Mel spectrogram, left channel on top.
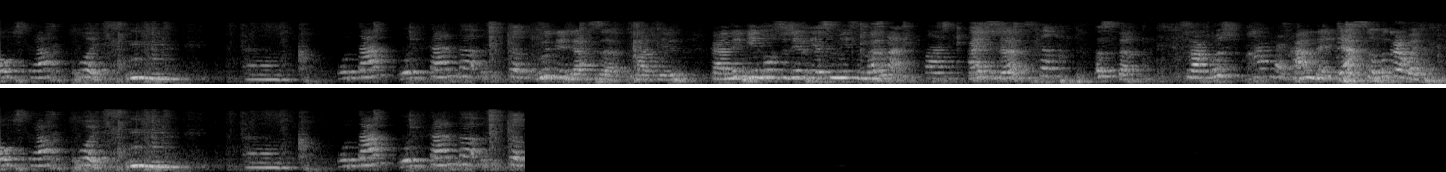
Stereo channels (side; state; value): right; drops out; at 5.2 s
